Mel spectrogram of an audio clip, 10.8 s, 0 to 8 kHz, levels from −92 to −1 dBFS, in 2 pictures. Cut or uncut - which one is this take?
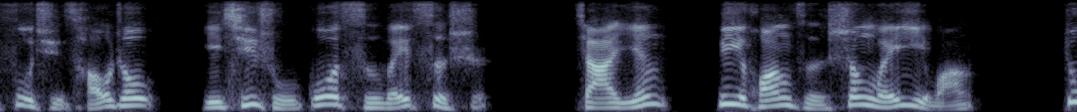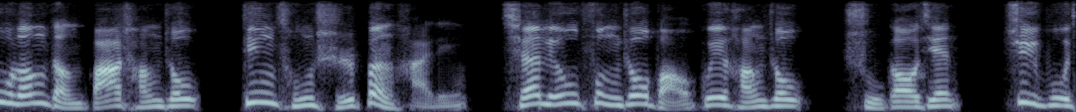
cut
